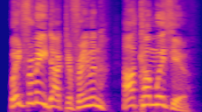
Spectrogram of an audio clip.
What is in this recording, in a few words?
squad reinforce single, male; Garry's Mod; hl2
